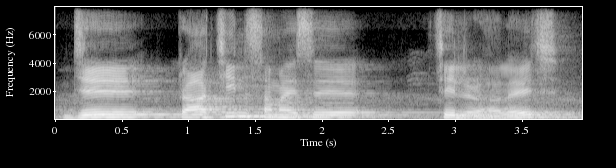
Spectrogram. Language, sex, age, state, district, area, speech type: Maithili, male, 30-45, Bihar, Madhubani, rural, spontaneous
